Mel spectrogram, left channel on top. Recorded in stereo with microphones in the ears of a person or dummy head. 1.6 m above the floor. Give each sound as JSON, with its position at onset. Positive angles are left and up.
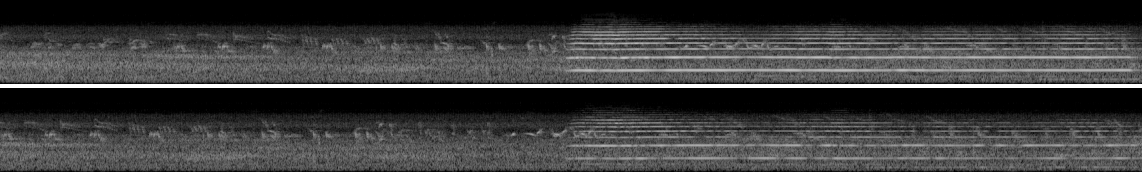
{"t": 5.7, "sound": "a trumpet", "side_deg": 65, "distance_m": 1.1}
